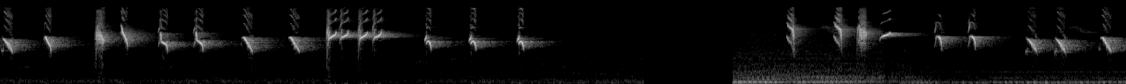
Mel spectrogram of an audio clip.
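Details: Golden-fronted leafbird singing in Vietnam, a lure recording for bird trapping: clear down-slurred whistles repeated about twice a second, a short silence, then the same notes resume over a low rumbling background.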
